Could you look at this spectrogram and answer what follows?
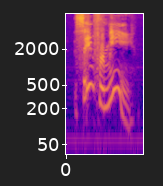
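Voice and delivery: high squeaky try; failed squeaky voice. Pretend. Narrator testing a squeaky filly voice. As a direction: squeak it out, badly. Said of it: "Oh, that's terrible".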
